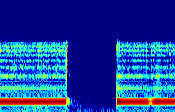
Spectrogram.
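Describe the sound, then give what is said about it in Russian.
Ringback tone of an outgoing telephone call: a steady, buzzy mid-pitched tone that cuts off for a short silence, then sounds again in the same even way. “Я позвонила отцу Дмитрию, чтобы узнать все подробности из первых рук.”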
